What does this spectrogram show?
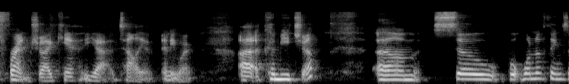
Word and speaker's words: camicia: I don't pronounce Italian. It's a camicia. It's that. I can pronounce French. I can't, Italian. Anyway, camicia.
